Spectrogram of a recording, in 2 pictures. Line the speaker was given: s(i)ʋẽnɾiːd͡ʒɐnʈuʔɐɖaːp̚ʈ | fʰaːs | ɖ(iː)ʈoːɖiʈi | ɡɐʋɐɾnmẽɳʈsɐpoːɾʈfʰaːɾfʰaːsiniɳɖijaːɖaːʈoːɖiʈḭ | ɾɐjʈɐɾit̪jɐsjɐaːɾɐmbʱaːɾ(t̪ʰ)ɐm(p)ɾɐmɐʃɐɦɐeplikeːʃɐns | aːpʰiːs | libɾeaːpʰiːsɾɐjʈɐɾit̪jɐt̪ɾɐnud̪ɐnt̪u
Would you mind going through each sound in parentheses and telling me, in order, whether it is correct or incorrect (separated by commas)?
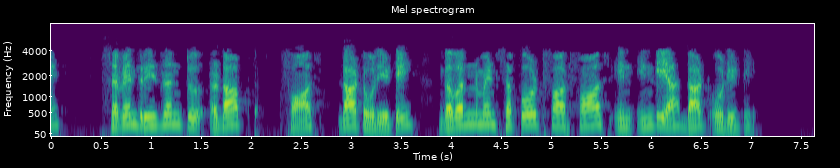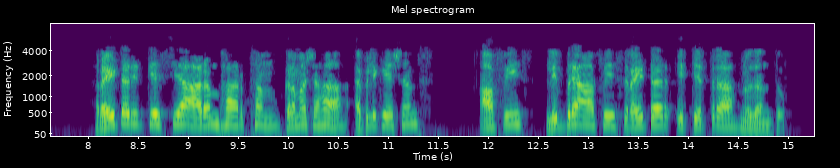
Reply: incorrect, incorrect, correct, incorrect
